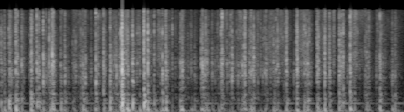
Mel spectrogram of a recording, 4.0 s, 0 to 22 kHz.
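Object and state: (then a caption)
Empty plastic jug. A large, empty, hollow translucent green plastic jug with a green lid is tapped rapidly with the fingertips while held in the hands. The taps are short, hollow, low thumps with a faint resonant tone around 200 Hz, and they run in a quick, uneven stream with a few louder knocks near the middle.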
